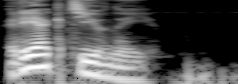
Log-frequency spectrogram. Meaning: 1. reactive 2. jet, impulse, pulse; jet-propelled 3. rocket
- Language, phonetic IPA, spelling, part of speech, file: Russian, [rʲɪɐkˈtʲivnɨj], реактивный, adjective, Ru-реактивный.ogg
